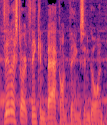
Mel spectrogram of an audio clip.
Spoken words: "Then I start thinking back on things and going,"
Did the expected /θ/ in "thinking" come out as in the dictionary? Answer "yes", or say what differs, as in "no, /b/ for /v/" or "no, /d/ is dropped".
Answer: yes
